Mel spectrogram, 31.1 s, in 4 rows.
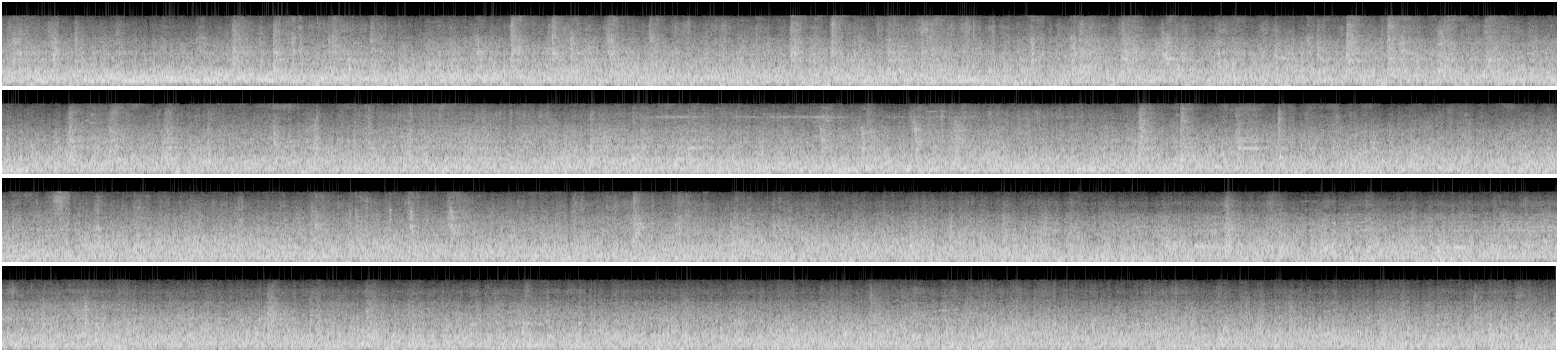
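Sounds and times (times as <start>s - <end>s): train wheels rumbling on rail: 0.0s - 31.0s
wheels clicking over rail joints: 0.0s - 31.0s.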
